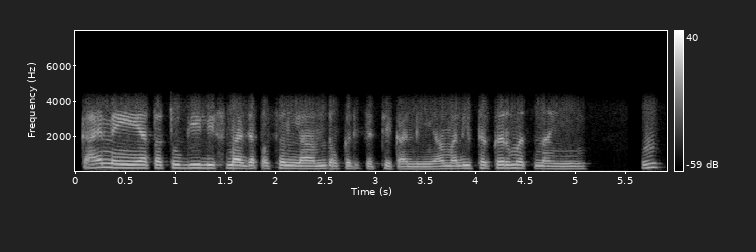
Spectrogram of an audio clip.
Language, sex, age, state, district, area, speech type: Marathi, female, 60+, Maharashtra, Osmanabad, rural, conversation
